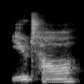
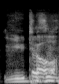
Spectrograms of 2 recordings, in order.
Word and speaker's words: Eutaw: Burnt Corn, Utah, but it's spelled E-U-T-A-W. – Mm. Oh. – Utah. – Yeah. – That's Utah. That's a very Alabama way to spell Utah.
